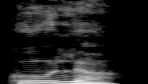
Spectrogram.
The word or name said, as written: ಘೋಲ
